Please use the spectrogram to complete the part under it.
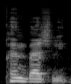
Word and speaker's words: Penn Badgley: Penn Badgley.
